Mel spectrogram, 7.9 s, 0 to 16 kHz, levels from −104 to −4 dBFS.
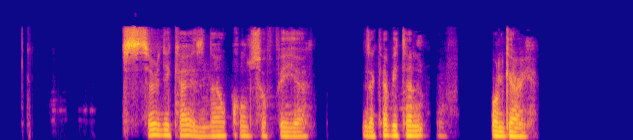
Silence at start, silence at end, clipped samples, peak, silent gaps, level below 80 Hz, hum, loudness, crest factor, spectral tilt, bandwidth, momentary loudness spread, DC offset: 1.55 s; 1.25 s; under 0.1%; 0 dBFS; 3.96-4.52 s, 5.38-5.45 s, 5.74-6.14 s; -56 dBFS; none; -17 LUFS; 20 dB; -5 dB/octave; 8 kHz; 15 LU; under 0.1%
